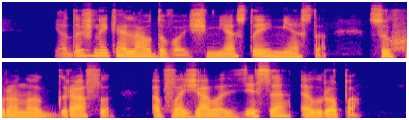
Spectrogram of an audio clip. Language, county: Lithuanian, Šiauliai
